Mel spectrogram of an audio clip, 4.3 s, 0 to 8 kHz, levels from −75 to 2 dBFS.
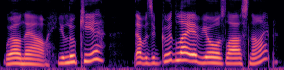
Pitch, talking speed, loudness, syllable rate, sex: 220 Hz, 195 wpm, -16 LUFS, 4.4 syllables/s, female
